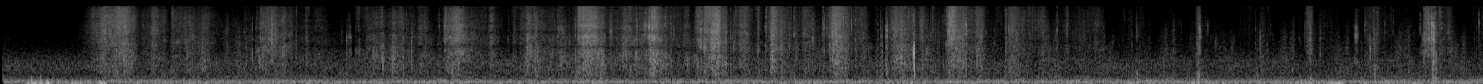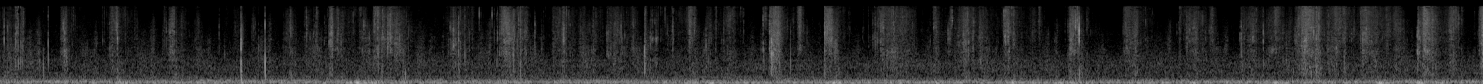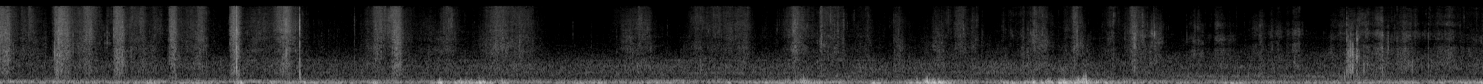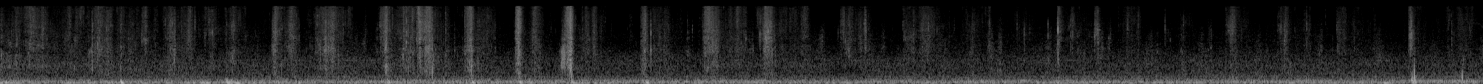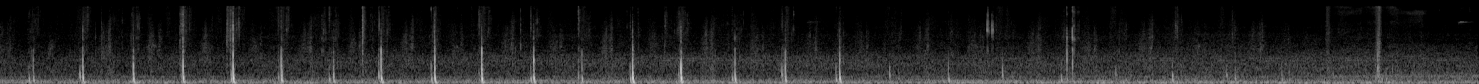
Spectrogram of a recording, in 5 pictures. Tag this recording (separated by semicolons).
footsteps; hum; leaves; generator; fall; walk; walking; autumn; sidewalk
